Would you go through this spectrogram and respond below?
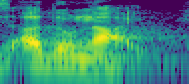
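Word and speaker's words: Adonai (אֲדֹנָי): But Chazal told us that the proper pronunciation that we associate with that name, and I'll repeat it for the purposes of learning, is Adonai, from which the word Adon, of course, is the root, master.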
